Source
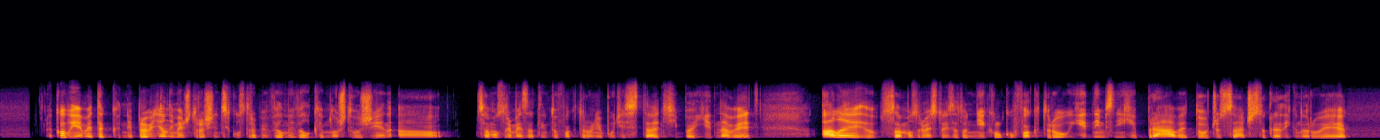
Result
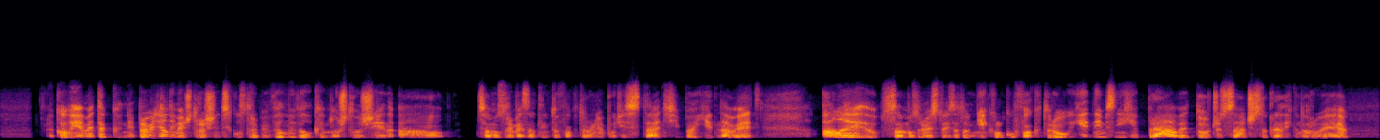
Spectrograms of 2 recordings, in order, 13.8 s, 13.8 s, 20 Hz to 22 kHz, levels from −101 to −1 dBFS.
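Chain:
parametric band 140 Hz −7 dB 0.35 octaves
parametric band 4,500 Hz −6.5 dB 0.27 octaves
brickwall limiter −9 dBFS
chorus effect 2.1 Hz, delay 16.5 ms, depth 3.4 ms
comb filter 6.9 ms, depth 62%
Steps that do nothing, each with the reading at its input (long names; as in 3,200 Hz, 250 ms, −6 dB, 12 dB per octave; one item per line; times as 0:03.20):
parametric band 140 Hz: nothing at its input below 510 Hz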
